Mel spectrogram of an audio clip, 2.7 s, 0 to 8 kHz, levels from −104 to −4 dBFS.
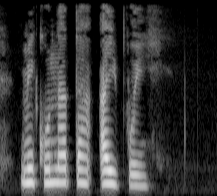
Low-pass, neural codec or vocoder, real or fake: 7.2 kHz; vocoder, 22.05 kHz, 80 mel bands, Vocos; fake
